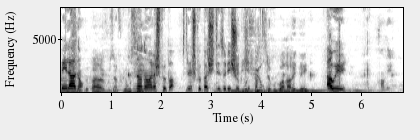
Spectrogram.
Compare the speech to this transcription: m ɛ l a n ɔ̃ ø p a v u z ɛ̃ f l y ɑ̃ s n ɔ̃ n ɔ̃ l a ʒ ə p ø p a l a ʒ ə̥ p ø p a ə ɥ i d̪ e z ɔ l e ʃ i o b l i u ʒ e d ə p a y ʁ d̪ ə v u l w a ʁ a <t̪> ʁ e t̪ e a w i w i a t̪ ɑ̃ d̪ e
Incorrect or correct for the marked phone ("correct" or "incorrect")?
incorrect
